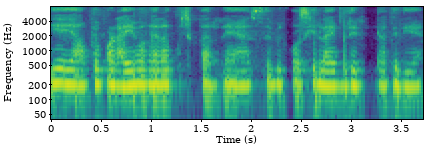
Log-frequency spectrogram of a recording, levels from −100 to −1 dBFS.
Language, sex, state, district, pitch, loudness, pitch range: Hindi, female, Delhi, New Delhi, 200 Hz, -17 LUFS, 195-205 Hz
